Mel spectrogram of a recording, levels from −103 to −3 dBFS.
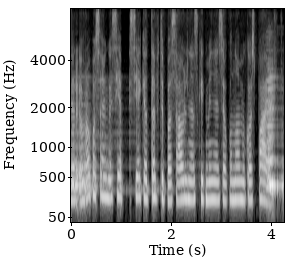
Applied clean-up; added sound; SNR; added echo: neural mask model RNNoise.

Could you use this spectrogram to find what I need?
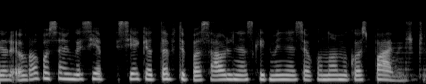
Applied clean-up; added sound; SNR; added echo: neural mask model DeepFilterNet 3.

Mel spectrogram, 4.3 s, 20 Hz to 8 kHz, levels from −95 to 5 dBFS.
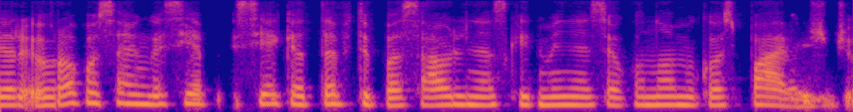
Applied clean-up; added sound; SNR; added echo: neural mask model Resemble Enhance denoiser.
